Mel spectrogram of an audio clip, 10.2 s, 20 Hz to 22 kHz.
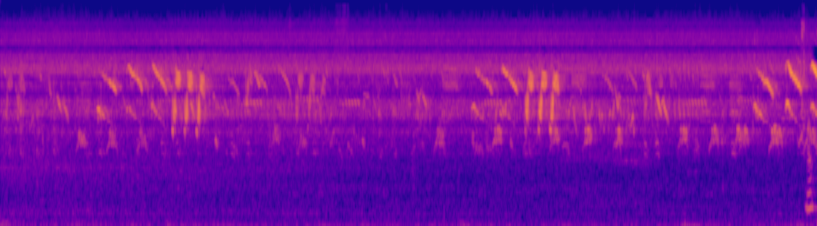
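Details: European Bee-eaters at an African waterhole on 12 March 2025 give a steady stream of short, liquid, rolling 'prruip' notes from several birds at once; a Green-backed Camaroptera may call faintly from a thicket nearby.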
